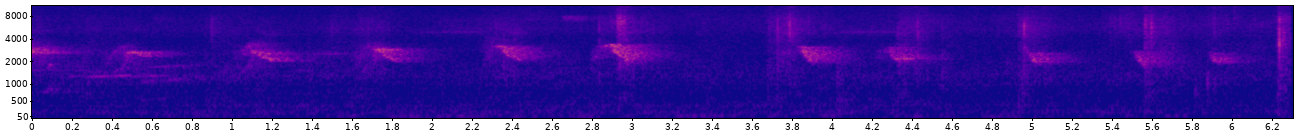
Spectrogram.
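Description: A bird calling a faint, steady series of short, falling whistled notes, just under two a second.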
